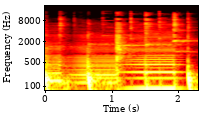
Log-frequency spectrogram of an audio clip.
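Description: Electronic music played through a Savard 6.5-inch HiQ subwoofer and Elac bookshelf speakers, driven by a budget four-channel car amplifier at about 100 watts. It has deep, sustained bass notes and sharp drum hits.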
